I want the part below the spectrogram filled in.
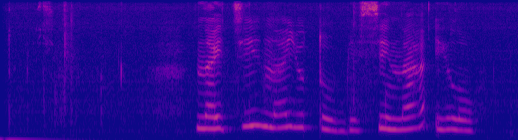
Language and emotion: Russian, neutral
